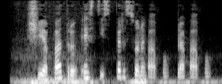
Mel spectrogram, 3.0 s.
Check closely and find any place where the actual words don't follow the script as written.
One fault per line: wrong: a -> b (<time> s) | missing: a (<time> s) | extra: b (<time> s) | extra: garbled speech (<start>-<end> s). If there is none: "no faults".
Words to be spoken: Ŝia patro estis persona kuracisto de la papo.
wrong: kuracisto -> papo (2.0 s)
